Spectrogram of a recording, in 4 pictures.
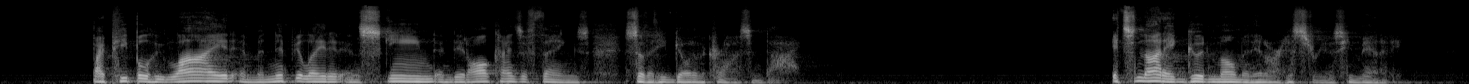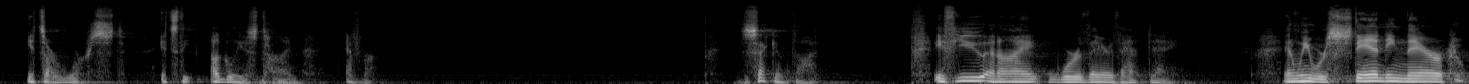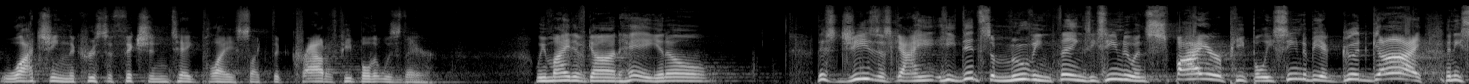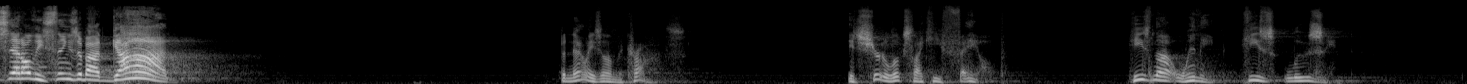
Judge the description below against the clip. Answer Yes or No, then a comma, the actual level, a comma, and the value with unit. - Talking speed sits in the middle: No, slow, 125 wpm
